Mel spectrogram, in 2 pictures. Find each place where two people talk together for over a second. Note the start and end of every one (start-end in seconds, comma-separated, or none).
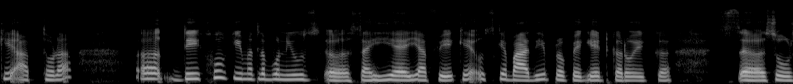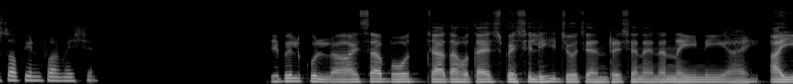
none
